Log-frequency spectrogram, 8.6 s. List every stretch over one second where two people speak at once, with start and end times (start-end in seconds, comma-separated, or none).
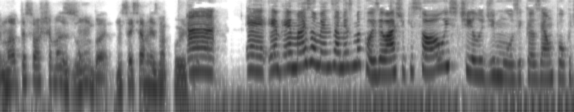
none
